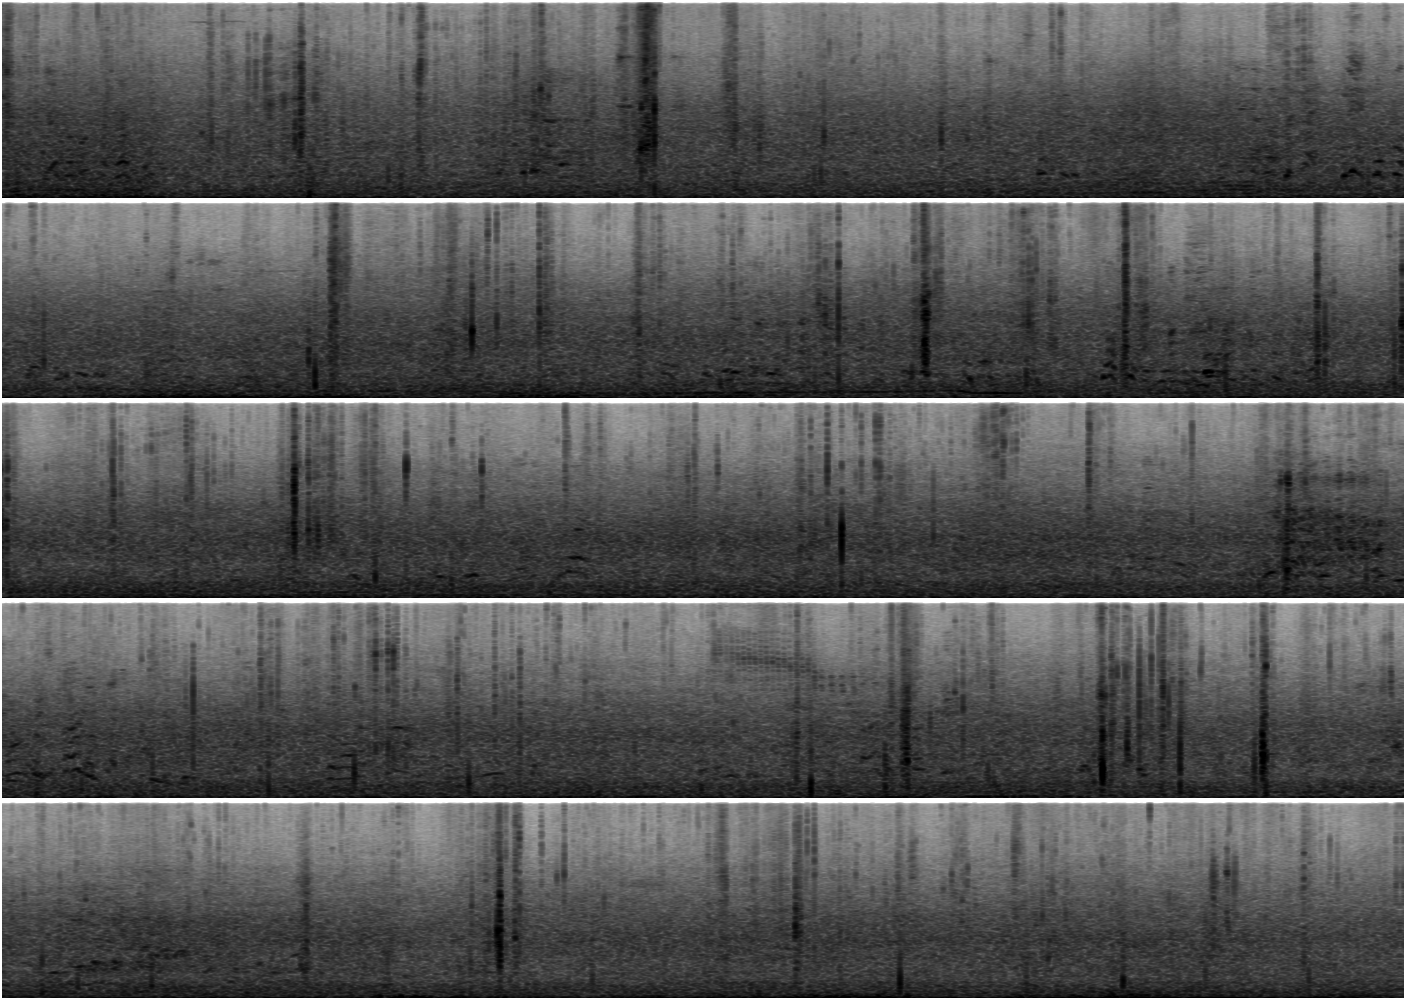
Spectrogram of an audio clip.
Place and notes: Innsbruck, Waltherpark am Inn Österreich - Frühling am Inn
walther, park, vogel, weide, schritte am inn, wasser, wellen, leute an promenade, lachen, waltherpark, vogelweide, fm vogel, bird lab mapping waltherpark realities experiment III, soundscapes, wiese, parkfeelin, tyrol, austria, anpruggen, st.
